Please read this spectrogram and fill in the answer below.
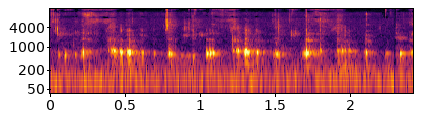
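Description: A dog gnawing on a large bone held between its paws, its teeth scraping and clicking against the bone in an irregular run of short crunches.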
